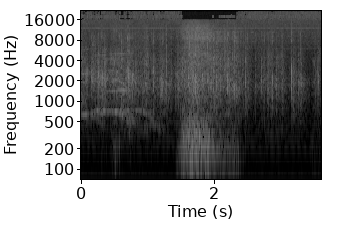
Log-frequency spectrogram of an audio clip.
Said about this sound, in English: You could say, give him some hand clap. Come on.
